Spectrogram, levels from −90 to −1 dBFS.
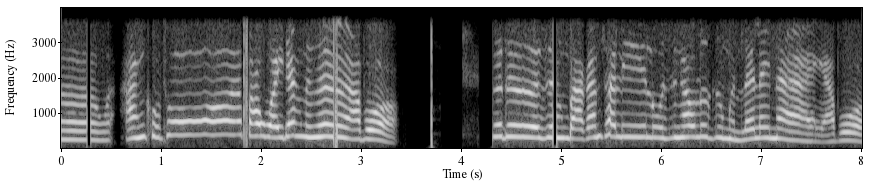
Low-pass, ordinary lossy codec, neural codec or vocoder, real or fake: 3.6 kHz; none; none; real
